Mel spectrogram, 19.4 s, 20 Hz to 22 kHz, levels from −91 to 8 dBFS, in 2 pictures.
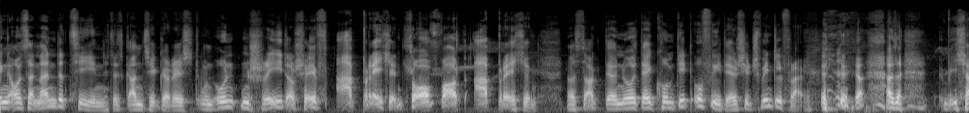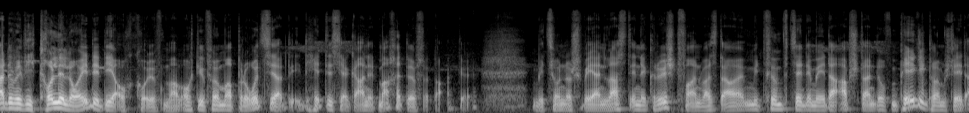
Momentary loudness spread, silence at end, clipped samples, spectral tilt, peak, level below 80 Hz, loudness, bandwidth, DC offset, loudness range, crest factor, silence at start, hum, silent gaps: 11 LU; 0 s; under 0.1%; -6 dB/octave; -2 dBFS; -62 dBFS; -20 LUFS; 15.5 kHz; under 0.1%; 9 LU; 18 dB; 0 s; none; none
